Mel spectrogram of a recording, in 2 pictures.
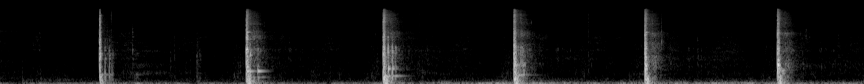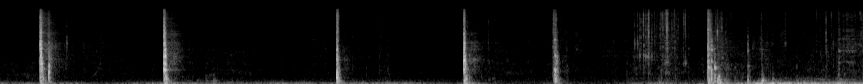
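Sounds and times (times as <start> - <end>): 
axe chopping wood: 1.0 - 1.3, 2.4 - 2.8, 3.8 - 4.2, 5.1 - 5.5, 6.4 - 6.8, 7.8 - 8.1, 9.0 - 9.4, 10.2 - 10.6, 12.0 - 12.3, 13.2 - 13.6, 14.2 - 14.4, 15.0 - 16.4
wood cracking and splintering as it splits: 14.9 - 17.2.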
